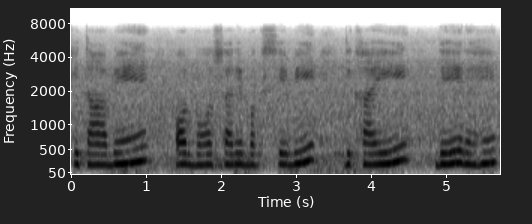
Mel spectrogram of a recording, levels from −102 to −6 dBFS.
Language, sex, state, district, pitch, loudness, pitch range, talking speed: Hindi, female, Rajasthan, Jaipur, 215 Hz, -13 LUFS, 210-240 Hz, 95 wpm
